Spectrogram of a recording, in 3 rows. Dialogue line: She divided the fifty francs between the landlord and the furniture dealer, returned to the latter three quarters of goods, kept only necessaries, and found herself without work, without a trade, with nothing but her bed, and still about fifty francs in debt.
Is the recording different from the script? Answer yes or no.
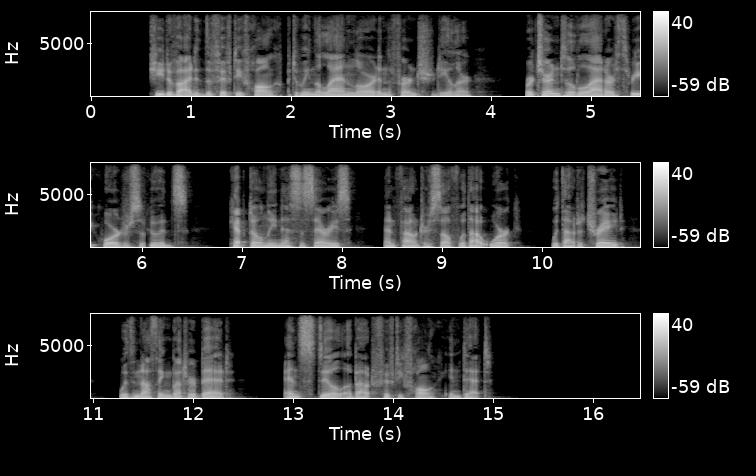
no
